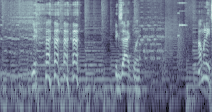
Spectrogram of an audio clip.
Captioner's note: laughs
